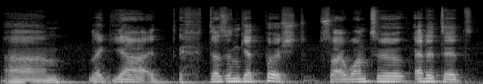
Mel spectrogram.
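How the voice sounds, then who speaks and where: A man from Iran hosts a livestream, talking casually and loosely, with his thoughts wandering as he reacts to viewers' comments. His voice sits in a middle pitch, and his phrases often trail off or restart. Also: slow pace, slight background noise. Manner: rambling, thinking aloud, reacting to chat. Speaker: livestream host.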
